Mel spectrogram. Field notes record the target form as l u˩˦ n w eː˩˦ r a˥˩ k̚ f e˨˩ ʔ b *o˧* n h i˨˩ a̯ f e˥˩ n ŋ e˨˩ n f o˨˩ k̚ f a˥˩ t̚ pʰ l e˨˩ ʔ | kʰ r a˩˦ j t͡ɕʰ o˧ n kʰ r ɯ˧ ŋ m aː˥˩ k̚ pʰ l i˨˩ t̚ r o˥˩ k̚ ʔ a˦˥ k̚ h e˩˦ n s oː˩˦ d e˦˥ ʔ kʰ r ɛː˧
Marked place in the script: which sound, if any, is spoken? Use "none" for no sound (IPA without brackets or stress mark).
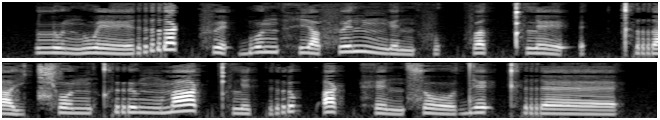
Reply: o˧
